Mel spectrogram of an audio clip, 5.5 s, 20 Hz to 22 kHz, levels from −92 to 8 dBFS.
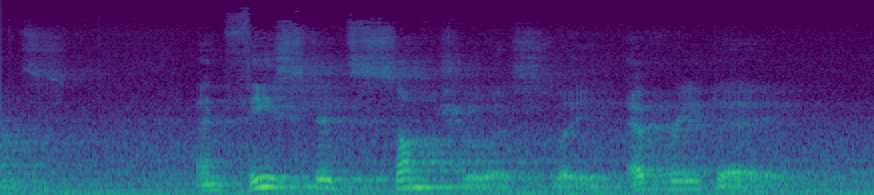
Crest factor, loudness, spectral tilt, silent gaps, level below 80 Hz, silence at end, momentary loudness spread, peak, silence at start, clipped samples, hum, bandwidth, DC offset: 18 dB; -29 LUFS; -8 dB/octave; none; -44 dBFS; 0 s; 19 LU; -10 dBFS; 0 s; under 0.1%; 60 Hz at -50 dBFS; 13.5 kHz; under 0.1%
